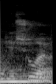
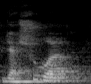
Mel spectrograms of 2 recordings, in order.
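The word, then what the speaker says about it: ישוע: que su nombre Pues en hebreo se le reconoce más como yeshua que significa salvación en arameo podríamos tener varias pronunciaciones ya yashua puede ser oyeshua o me gusta utilizar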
